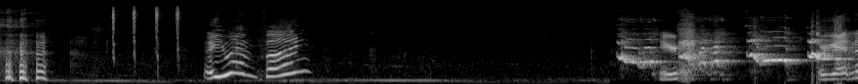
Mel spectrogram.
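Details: Bernese Mountain Dog puppy at play, giving a few short yips, then two drawn-out whines that rise and fall in wavering arcs, followed by a woman's excited praise and chatter.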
